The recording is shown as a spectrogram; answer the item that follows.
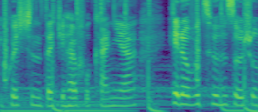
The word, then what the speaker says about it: Khanya: y a I know everybody's like isn't a Kan no so I'll pronounce it Kanya 91 so that it's EAS everybody to get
